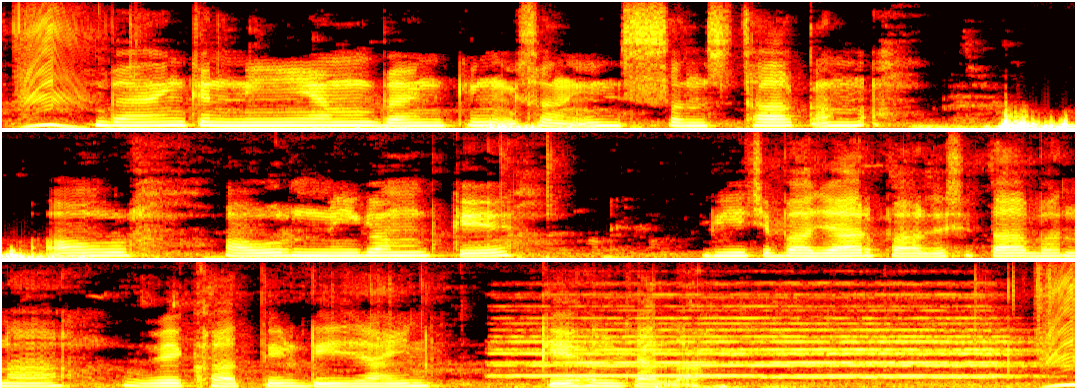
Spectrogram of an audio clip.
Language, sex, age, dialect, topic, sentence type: Bhojpuri, male, 31-35, Western, banking, statement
